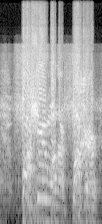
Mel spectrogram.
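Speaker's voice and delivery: sharp high yell at someone; angry scream. Shown as a demonstration. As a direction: yell it like you're cursing someone out. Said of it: "You know when you scream at people like".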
